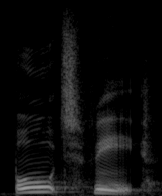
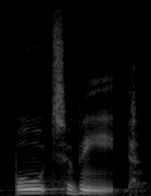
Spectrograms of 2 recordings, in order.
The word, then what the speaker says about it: bootvi: So bootvi, bootvi. You might not always hear that, but if you're pronouncing carefully, there should be that little catch right at the end, bootvi.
